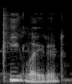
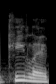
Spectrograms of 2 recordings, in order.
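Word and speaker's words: chelate: The ch in chaos is pronounced as a k. So keelate is probably pron I think it's pronounced keelate.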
